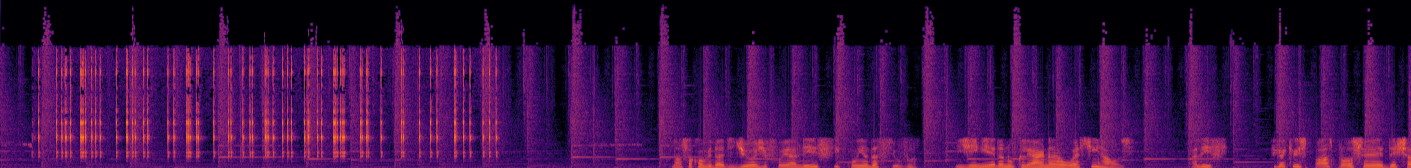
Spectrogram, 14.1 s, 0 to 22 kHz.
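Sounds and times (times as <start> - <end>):
radiation detector crackling with rapid irregular clicks: 0.3 - 5.0
speech: 6.7 - 14.1.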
